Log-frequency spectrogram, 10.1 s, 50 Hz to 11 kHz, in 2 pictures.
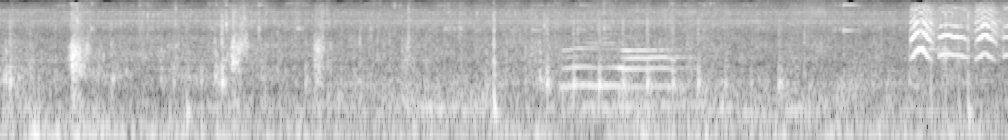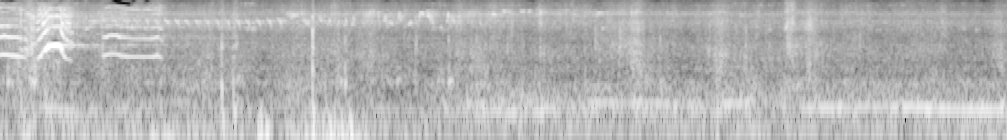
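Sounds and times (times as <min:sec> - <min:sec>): high-pitched animal calls: 0:04.5 - 0:06.2.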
